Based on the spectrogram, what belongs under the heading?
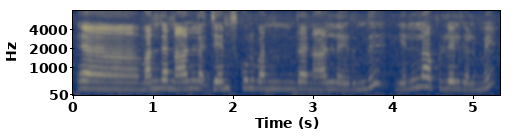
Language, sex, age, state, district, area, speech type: Tamil, female, 60+, Tamil Nadu, Thoothukudi, rural, spontaneous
